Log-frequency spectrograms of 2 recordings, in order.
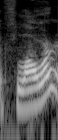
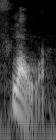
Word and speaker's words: flour: خلي بالنا من نطق flour اللي هي الدقيق زي الفلاور اللي هي الورده بالظبط، لكن طبعا السبيلنج مختلف. فلاور.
